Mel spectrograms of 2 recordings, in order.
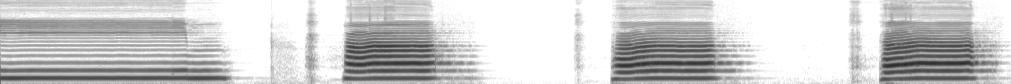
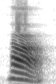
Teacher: ہا کو جب ہم ادا کرتے ہیں نا تو ایک ہوا کی سی آتی ہے حلق سے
